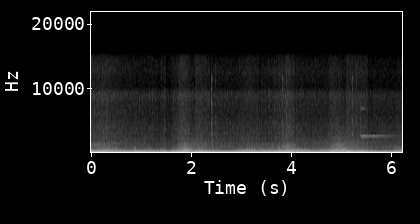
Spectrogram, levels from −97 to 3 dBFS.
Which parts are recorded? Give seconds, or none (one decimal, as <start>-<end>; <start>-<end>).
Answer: 0.0-0.5; 1.2-4.2; 5.0-6.2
